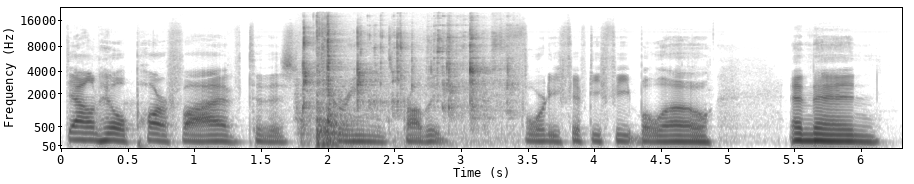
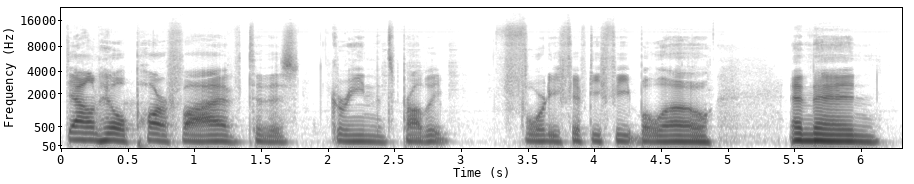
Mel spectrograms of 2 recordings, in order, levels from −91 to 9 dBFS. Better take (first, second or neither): second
